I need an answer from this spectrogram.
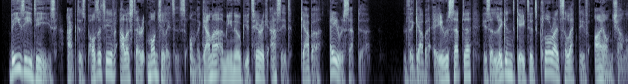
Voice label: Medical VO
